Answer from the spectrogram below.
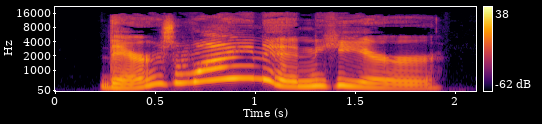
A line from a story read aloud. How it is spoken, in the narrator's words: Estelle exclaimed happily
